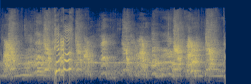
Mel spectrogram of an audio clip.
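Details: Tiny teacup Yorkshire Terrier puppies at a Michigan breeder, playing indoors: a run of short, high yips and small barks in quick bursts, with a faint steady hum underneath, ending abruptly.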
